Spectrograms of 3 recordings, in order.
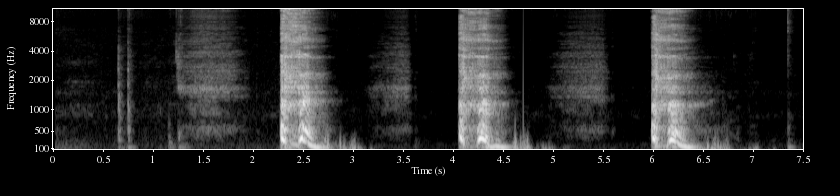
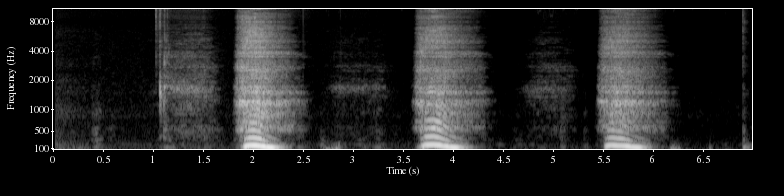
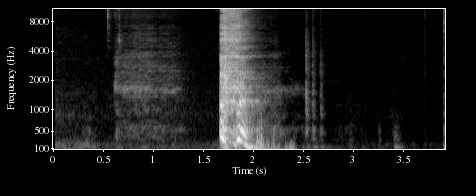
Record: {"three_cough_length": "7.5 s", "three_cough_amplitude": 32768, "three_cough_signal_mean_std_ratio": 0.32, "exhalation_length": "7.0 s", "exhalation_amplitude": 22203, "exhalation_signal_mean_std_ratio": 0.36, "cough_length": "3.9 s", "cough_amplitude": 32768, "cough_signal_mean_std_ratio": 0.24, "survey_phase": "beta (2021-08-13 to 2022-03-07)", "age": "45-64", "gender": "Male", "wearing_mask": "No", "symptom_none": true, "smoker_status": "Never smoked", "respiratory_condition_asthma": false, "respiratory_condition_other": false, "recruitment_source": "REACT", "submission_delay": "1 day", "covid_test_result": "Positive", "covid_test_method": "RT-qPCR", "covid_ct_value": 30.0, "covid_ct_gene": "N gene", "influenza_a_test_result": "Unknown/Void", "influenza_b_test_result": "Unknown/Void"}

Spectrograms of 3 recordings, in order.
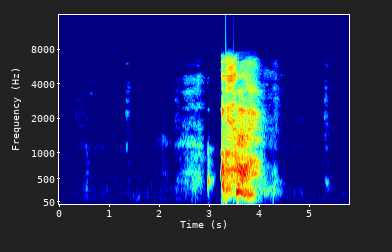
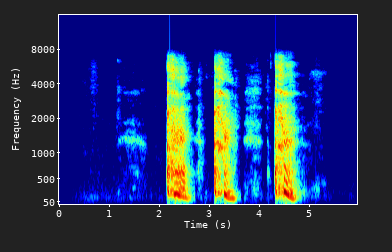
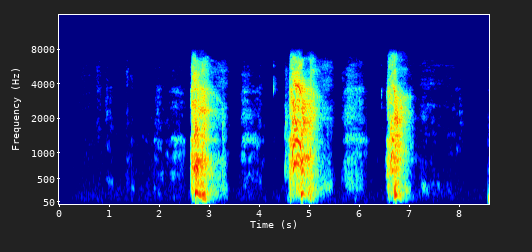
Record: {"cough_length": "5.8 s", "cough_amplitude": 31963, "cough_signal_mean_std_ratio": 0.29, "three_cough_length": "6.0 s", "three_cough_amplitude": 32767, "three_cough_signal_mean_std_ratio": 0.36, "exhalation_length": "8.6 s", "exhalation_amplitude": 28815, "exhalation_signal_mean_std_ratio": 0.29, "survey_phase": "beta (2021-08-13 to 2022-03-07)", "age": "45-64", "gender": "Male", "wearing_mask": "No", "symptom_none": true, "smoker_status": "Never smoked", "respiratory_condition_asthma": false, "respiratory_condition_other": false, "recruitment_source": "REACT", "submission_delay": "0 days", "covid_test_result": "Negative", "covid_test_method": "RT-qPCR"}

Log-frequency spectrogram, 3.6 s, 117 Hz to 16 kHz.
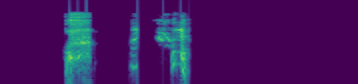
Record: {"cough_length": "3.6 s", "cough_amplitude": 28738, "cough_signal_mean_std_ratio": 0.3, "survey_phase": "beta (2021-08-13 to 2022-03-07)", "age": "45-64", "gender": "Female", "wearing_mask": "No", "symptom_cough_any": true, "symptom_runny_or_blocked_nose": true, "symptom_headache": true, "symptom_onset": "4 days", "smoker_status": "Ex-smoker", "respiratory_condition_asthma": false, "respiratory_condition_other": false, "recruitment_source": "Test and Trace", "submission_delay": "1 day", "covid_test_result": "Positive", "covid_test_method": "RT-qPCR", "covid_ct_value": 23.1, "covid_ct_gene": "ORF1ab gene"}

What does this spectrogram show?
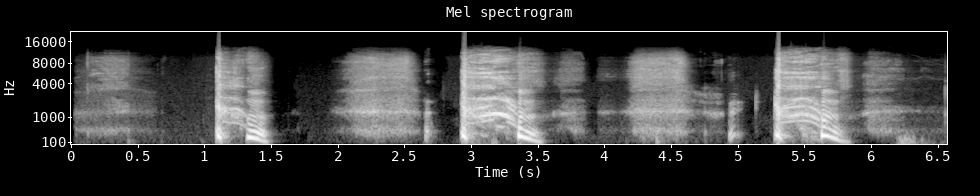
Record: {"three_cough_length": "6.6 s", "three_cough_amplitude": 32767, "three_cough_signal_mean_std_ratio": 0.4, "survey_phase": "alpha (2021-03-01 to 2021-08-12)", "age": "45-64", "gender": "Male", "wearing_mask": "No", "symptom_none": true, "smoker_status": "Ex-smoker", "respiratory_condition_asthma": true, "respiratory_condition_other": false, "recruitment_source": "REACT", "submission_delay": "35 days", "covid_test_result": "Negative", "covid_test_method": "RT-qPCR"}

